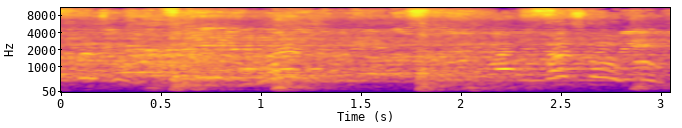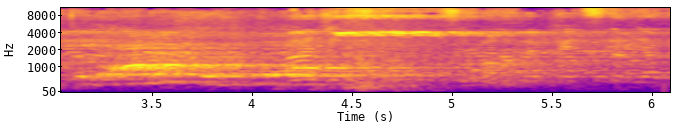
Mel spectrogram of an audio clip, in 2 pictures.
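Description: Arena sound from a freestyle wrestling bout: several dull thuds in the first three seconds, among voices and hall noise.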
